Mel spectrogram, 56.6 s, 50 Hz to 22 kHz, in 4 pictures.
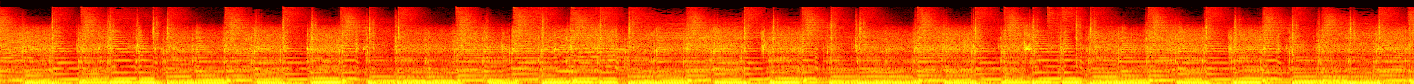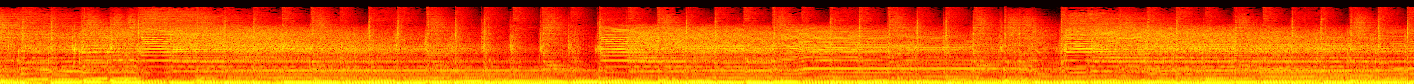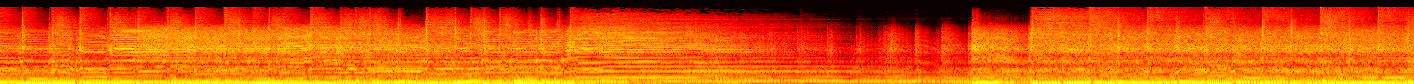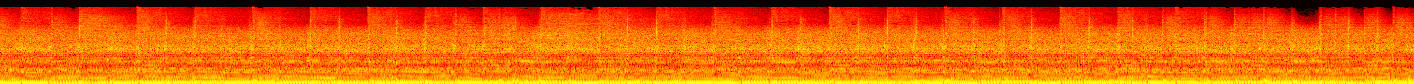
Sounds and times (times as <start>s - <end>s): Grunge: 0.0s - 56.5s
Heavy metal: 0.0s - 56.5s
Progressive rock: 0.0s - 56.5s.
